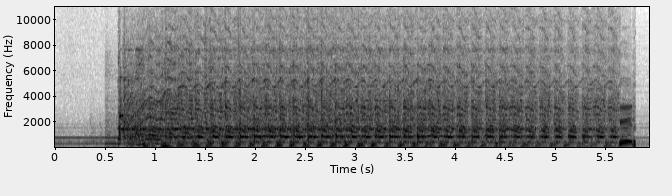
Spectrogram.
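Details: Engine cranked while checking ref and sync signals, which look clean, so wiring likely fine: steady fast starter cranking about 220 rpm, even chugging with no firing; cranks but won't start.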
